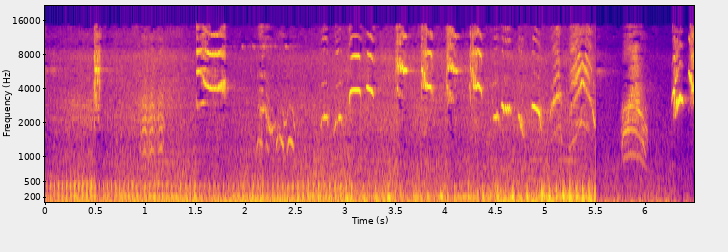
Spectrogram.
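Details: Oriental magpie-robin (kacer) singing energetically in rough-material style with rapid rolls and rich fill: sharp whistled slurs and upswept chirps in quick bursts over a steady low engine-like hum, then a brief quieter pause.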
